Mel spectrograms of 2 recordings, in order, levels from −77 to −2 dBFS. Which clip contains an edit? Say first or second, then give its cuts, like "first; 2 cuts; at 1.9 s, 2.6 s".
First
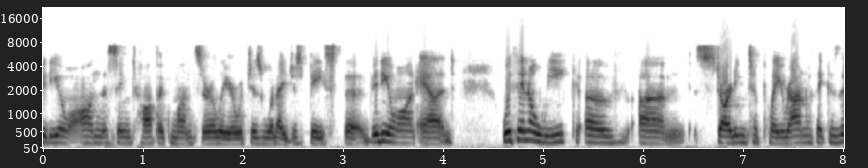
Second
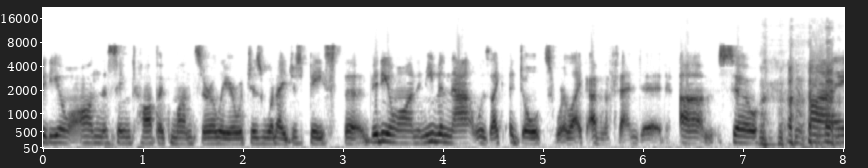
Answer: first; 1 cut; at 3.7 s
